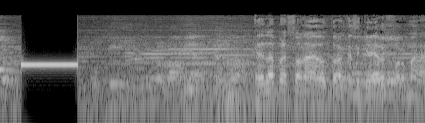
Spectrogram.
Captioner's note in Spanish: Bip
